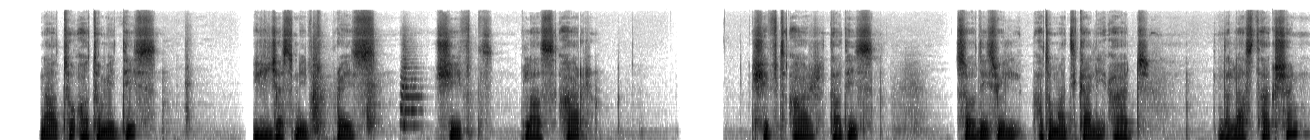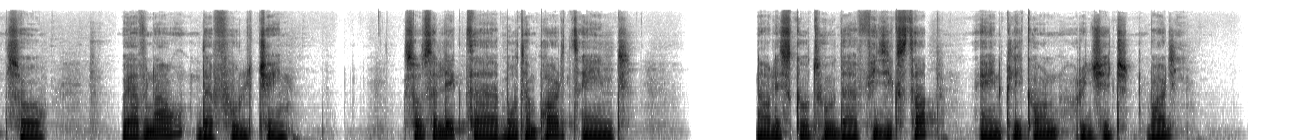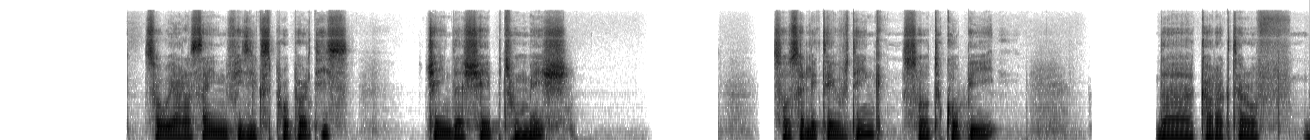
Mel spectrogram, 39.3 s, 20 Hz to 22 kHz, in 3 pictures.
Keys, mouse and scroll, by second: 0.7-1.0 scroll down 4, 1.8-4.7 shift+middle drag, 4.7 shift+r, 6.1 shift+r, 8.7 shift+r, 11.3 click, 15.4 click, 21.5 click, 26.3-32.5 drag, 33.0 a, 35.5 F3.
